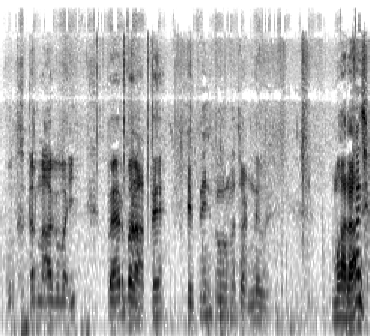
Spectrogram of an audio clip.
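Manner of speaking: real panting from the climb; winded, puffing between phrases; out of breath. Real, not acted. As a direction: talk softly while catching your breath. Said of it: "आपकी सांस से हांफने लग गए".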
